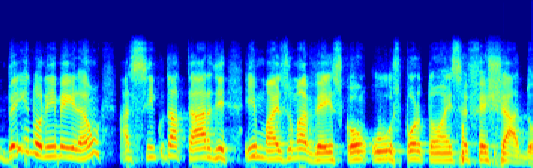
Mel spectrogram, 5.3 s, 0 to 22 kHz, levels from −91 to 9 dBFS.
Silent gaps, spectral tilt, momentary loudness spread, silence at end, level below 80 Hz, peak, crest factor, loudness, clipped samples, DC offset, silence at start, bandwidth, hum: none; -6 dB/octave; 6 LU; 0 s; -56 dBFS; 0 dBFS; 16 dB; -16 LUFS; under 0.1%; under 0.1%; 0 s; 9 kHz; none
